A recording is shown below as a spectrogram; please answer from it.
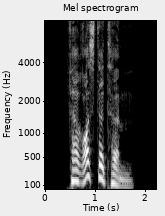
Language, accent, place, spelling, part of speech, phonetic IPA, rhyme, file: German, Germany, Berlin, verrostetem, adjective, [fɛɐ̯ˈʁɔstətəm], -ɔstətəm, De-verrostetem.ogg
- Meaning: strong dative masculine/neuter singular of verrostet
